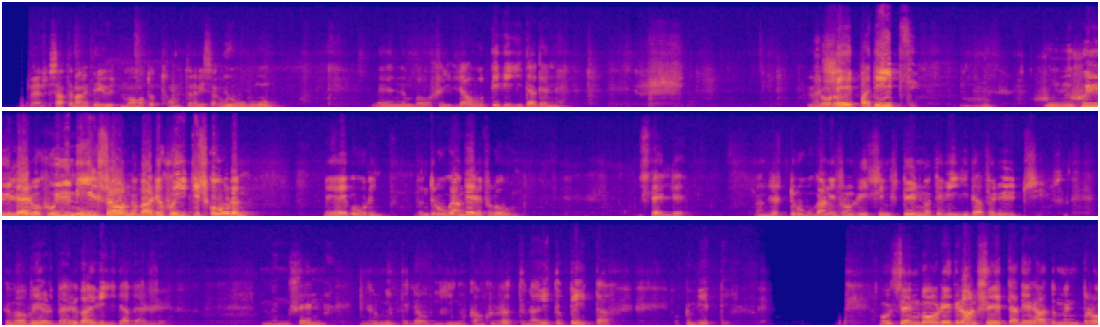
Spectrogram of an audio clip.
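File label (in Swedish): Harbo Uppland, dialekter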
